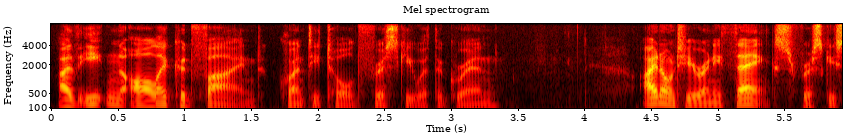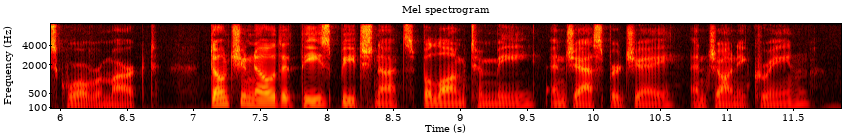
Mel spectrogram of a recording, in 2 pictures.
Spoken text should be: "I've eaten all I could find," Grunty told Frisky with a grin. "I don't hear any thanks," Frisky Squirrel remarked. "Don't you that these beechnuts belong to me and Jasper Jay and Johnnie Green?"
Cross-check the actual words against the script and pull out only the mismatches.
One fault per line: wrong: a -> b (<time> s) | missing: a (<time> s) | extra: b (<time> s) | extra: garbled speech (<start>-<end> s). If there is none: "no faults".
extra: know (7.4 s)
